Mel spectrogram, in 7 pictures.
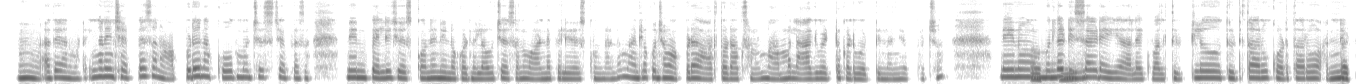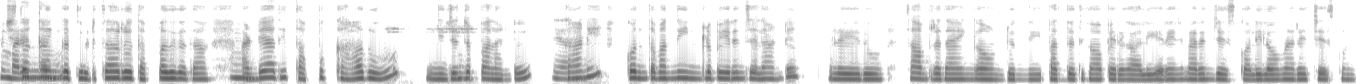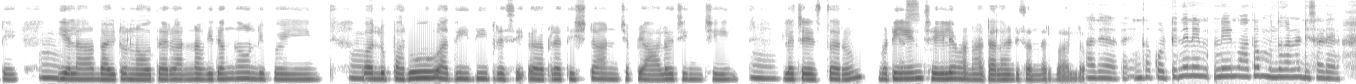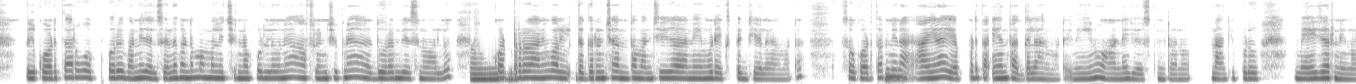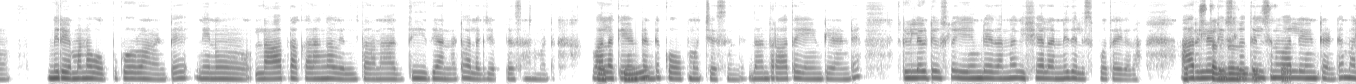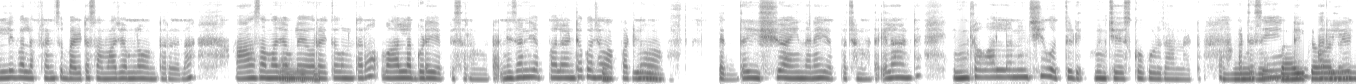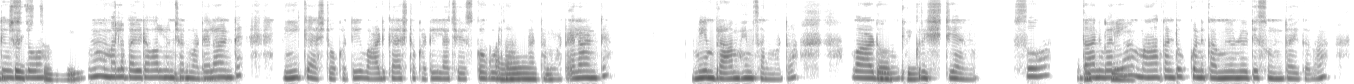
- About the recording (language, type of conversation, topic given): Telugu, podcast, సామాజిక ఒత్తిడి మరియు మీ అంతరాత్మ చెప్పే మాటల మధ్య మీరు ఎలా సమతుల్యం సాధిస్తారు?
- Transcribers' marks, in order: other background noise; in English: "లవ్"; in English: "ఆర్తోడాక్స్‌ను"; in English: "డిసైడ్"; in English: "లైక్"; horn; in English: "పేరెంట్స్"; in English: "అరేంజ్ మ్యారేజ్"; in English: "లవ్ మ్యారేజ్"; lip smack; in English: "బట్"; in English: "యెస్"; in English: "ఫ్రెండ్షిప్‌నే"; in English: "ఎక్స్‌పెక్ట్"; in English: "సో"; in English: "మేజర్"; in English: "లా"; in English: "రిలేటివ్స్‌లో"; in English: "రిలేటివ్స్‌లో"; in English: "ఫ్రెండ్స్"; in English: "ఇష్యూ"; in English: "అట్ ద సేమ్ టైం"; in English: "రిలేటివ్స్‌లో"; in English: "క్యాస్ట్"; in English: "క్యాస్ట్"; in English: "బ్రాహ్మిణ్స్"; in English: "క్రిస్టియన్. సో"; in English: "కమ్యూనిటీస్"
